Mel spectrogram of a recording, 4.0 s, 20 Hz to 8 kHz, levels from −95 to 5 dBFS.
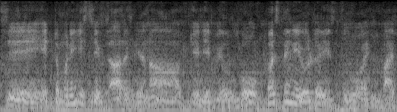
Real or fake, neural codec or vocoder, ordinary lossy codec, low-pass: fake; codec, 16 kHz, 4.8 kbps, FACodec; none; none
